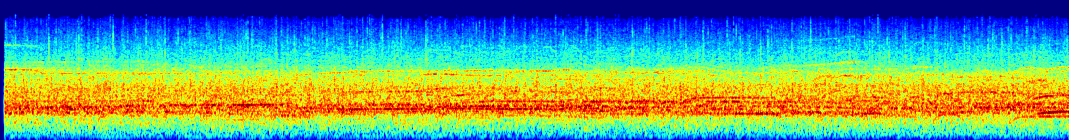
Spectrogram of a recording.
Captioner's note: applause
